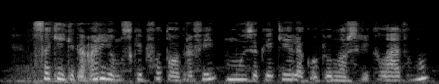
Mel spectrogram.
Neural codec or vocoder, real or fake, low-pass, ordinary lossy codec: none; real; 10.8 kHz; AAC, 24 kbps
